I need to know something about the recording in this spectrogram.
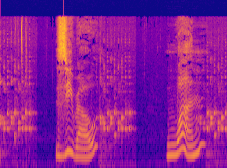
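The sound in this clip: Bursts of rapid electronic keypad beeps as numbers are punched into a vault machine, alternating with two longer warbling, boing-like electronic tones.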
